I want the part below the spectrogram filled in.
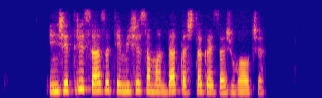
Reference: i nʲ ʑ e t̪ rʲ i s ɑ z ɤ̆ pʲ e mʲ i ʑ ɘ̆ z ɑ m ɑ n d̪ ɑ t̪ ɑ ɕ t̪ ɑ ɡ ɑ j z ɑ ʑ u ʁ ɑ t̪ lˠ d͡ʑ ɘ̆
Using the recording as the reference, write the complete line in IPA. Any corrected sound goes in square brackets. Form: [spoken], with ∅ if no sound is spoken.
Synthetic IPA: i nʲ ʑ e t̪ rʲ i s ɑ z ɤ̆ [tʲ] e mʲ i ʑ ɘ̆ z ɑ m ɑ n d̪ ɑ t̪ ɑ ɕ t̪ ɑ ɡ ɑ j z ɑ ʑ u ʁ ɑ [∅] lˠ d͡ʑ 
